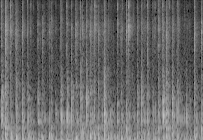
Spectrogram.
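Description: Long-nailed fingertips type fast on a grey, thin plastic laptop type-cover keyboard with flat plastic keys. A rapid, uneven stream of short, crisp taps and bright clicks follows, each dying away almost instantly over a soft low thud.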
